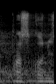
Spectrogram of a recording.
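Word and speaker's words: προσκυνέω: Itu bacanya proskuneo saya.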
